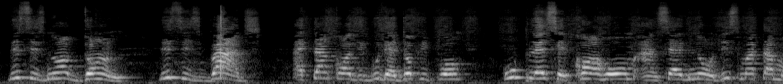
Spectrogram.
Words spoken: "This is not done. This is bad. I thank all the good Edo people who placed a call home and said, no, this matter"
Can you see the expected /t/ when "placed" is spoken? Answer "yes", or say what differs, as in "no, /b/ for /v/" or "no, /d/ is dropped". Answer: no, /t/ is dropped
